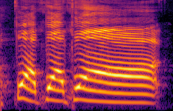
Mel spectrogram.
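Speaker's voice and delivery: loud mouthed horn blasts; drawn-out, slow honking noise; air horn imitation. Shown as a demonstration. Imitating a horn sound effect.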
